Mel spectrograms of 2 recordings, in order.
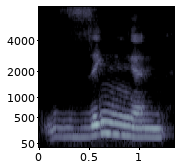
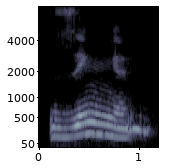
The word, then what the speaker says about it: singen: to sing, so it has an S at the beginning, which becomes a Z, and it has an NG that sounds just like we were saying singing, singing, but never finger, never the G, hard G. So it sings, so it's singing, and the verb form becomes zingen, zingen, which we've probably sung a few times too.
